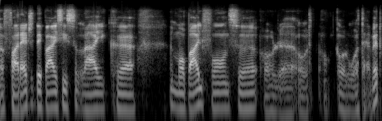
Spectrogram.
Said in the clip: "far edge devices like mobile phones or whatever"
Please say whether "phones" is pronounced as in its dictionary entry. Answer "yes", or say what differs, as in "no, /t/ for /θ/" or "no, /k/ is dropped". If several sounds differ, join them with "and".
no, /s/ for /z/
